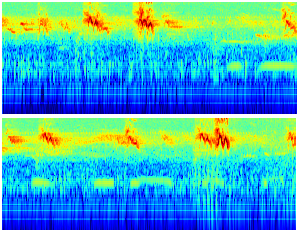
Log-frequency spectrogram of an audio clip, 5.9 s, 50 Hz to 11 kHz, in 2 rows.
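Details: Fledged house sparrows begging during feeding in chilly central French countryside, 15 June 2020: bursts of shrill, high chirps about every half second, with soft low cooing notes underneath, likely a dove.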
